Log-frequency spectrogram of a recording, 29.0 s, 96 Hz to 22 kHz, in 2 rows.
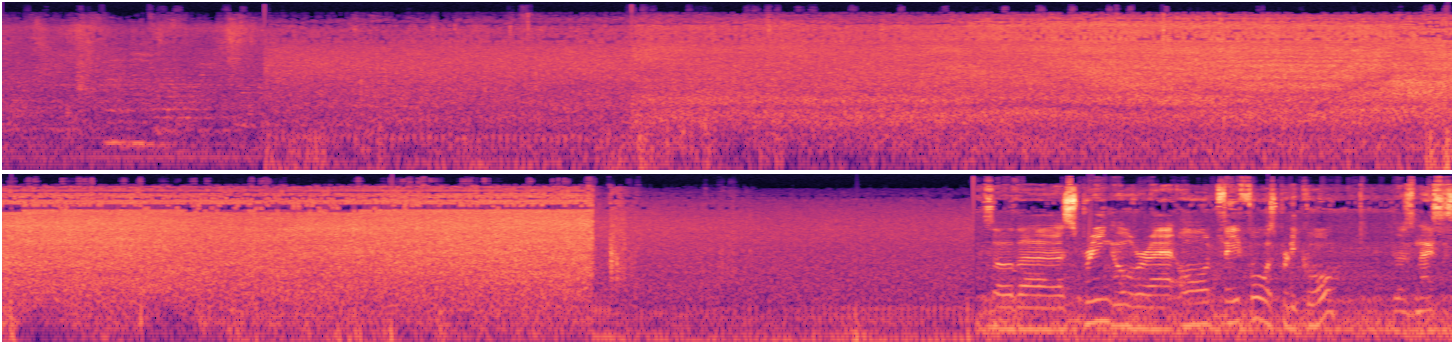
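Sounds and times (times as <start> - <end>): geyser rushing hiss: 2.6 - 20.4
wind buffeting microphone: 2.6 - 29.0.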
